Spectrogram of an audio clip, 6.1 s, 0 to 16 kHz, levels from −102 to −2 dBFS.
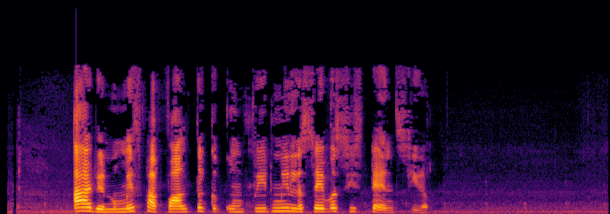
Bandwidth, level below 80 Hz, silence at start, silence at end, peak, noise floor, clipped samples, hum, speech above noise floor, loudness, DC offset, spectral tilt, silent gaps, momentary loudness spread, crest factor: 11.5 kHz; -70 dBFS; 0.75 s; 1.85 s; 0 dBFS; -57 dBFS; under 0.1%; none; 35 dB; -21 LUFS; under 0.1%; -2.5 dB/octave; none; 19 LU; 24 dB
